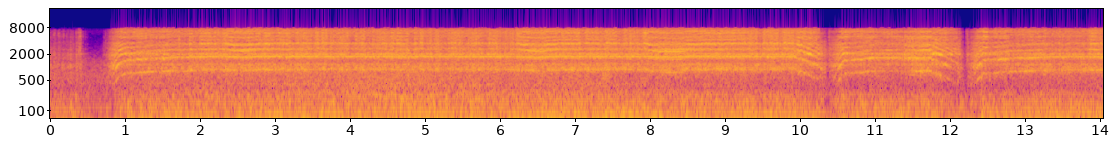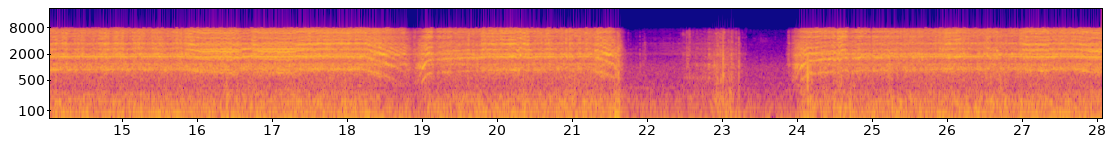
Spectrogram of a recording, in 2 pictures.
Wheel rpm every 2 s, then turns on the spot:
70, 230, 230, 230, 220, 140, 170, 230, 220, 140, 210, 20, 160, 230.
22-24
